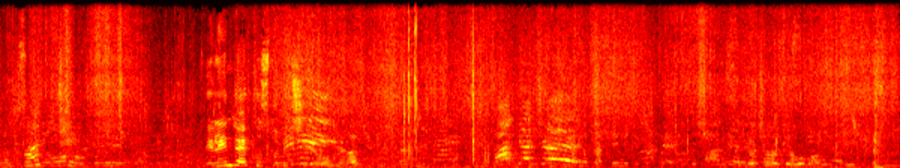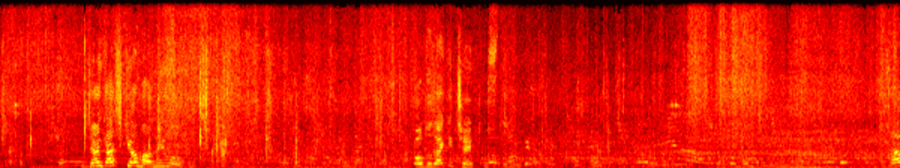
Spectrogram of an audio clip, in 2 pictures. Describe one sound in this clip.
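Plastic bags rustle as they are handed out.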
